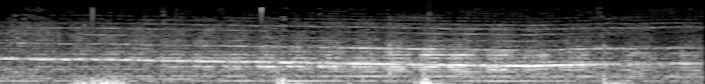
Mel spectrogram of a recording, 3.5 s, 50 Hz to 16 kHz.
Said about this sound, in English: Would you even think it was a Hillbilly Nerdcast podcast if there weren't fire trucks? And we just saw 4 fire trucks go by here.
